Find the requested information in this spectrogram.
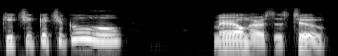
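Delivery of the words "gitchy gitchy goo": put-on much higher, cooing baby talk. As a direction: coo at him like a baby. Nurses cooing at patient.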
